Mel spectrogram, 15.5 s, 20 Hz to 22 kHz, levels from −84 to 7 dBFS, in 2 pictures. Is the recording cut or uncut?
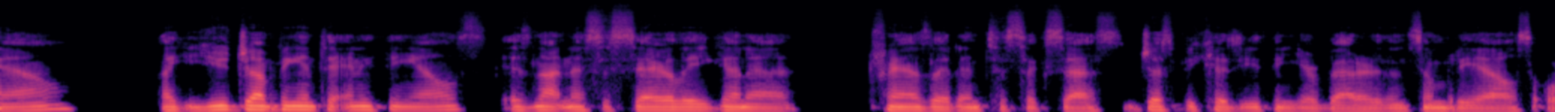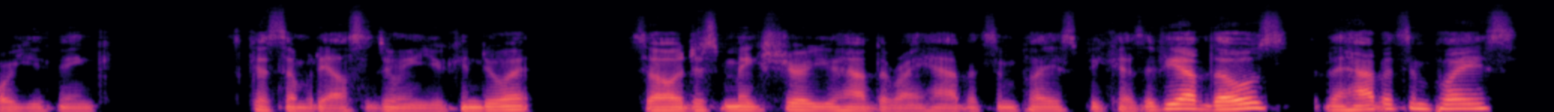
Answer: uncut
